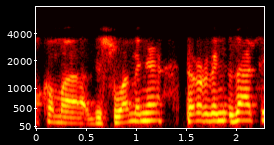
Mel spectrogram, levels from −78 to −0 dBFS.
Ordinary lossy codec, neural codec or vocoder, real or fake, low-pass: MP3, 48 kbps; none; real; 7.2 kHz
